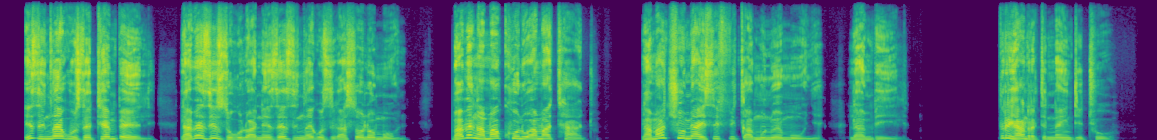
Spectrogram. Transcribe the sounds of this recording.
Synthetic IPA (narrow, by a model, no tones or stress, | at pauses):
iziŋ͡ǀeɣuzɛtʰɛmpʼeli | laβezizuɣulwanɛzeziŋ͡ǀeɣuziɣasɔlɔmoni | βaβɛŋamakʰuluamatʰaːtʰu̥ | lamat͡ʃʼumiajisifiǀamunwɛmuɲɛ | lambʱiːli | θrihandrɛdɛnːajntʼitʰuː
